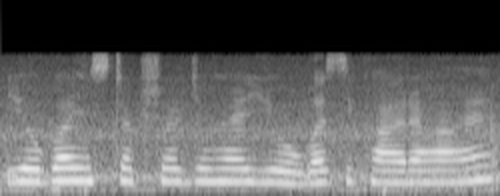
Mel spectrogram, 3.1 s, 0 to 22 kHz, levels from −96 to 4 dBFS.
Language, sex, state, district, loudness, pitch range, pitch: Hindi, female, Chhattisgarh, Raipur, -16 LUFS, 215-235 Hz, 225 Hz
